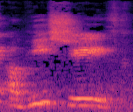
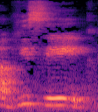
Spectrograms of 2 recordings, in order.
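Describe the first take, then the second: First: "अभिषेक" slowly with a clear sh, as abhishek; correct sh sound. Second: "अभिषेक" said with a plain s, as abhisek; wrong s sound. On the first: Teacher models the right word for pupils, slow "अभिषेक" with sh. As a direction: draw out "अभिषेक", sh before the last vowel. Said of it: "इसे हम क्या बोलेंगे सही". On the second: Teacher shows pupils the common slip, "अभिषेक" with plain s. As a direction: say "अभिषेक" with s in place of sh. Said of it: "स का उच्चारण गलत हो रहा है". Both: Shown as a demonstration.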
